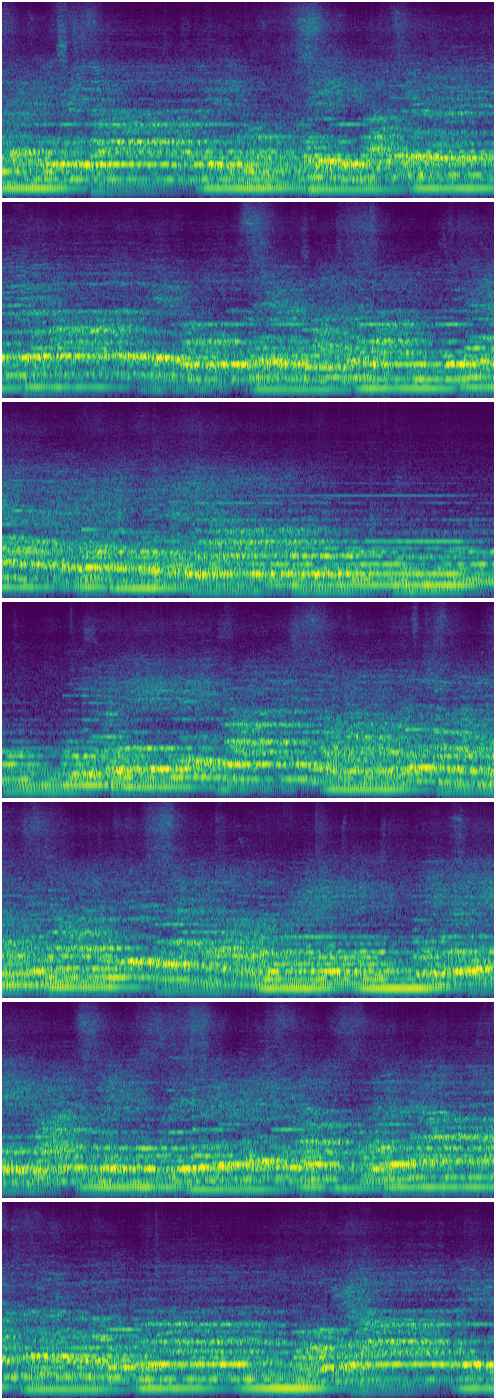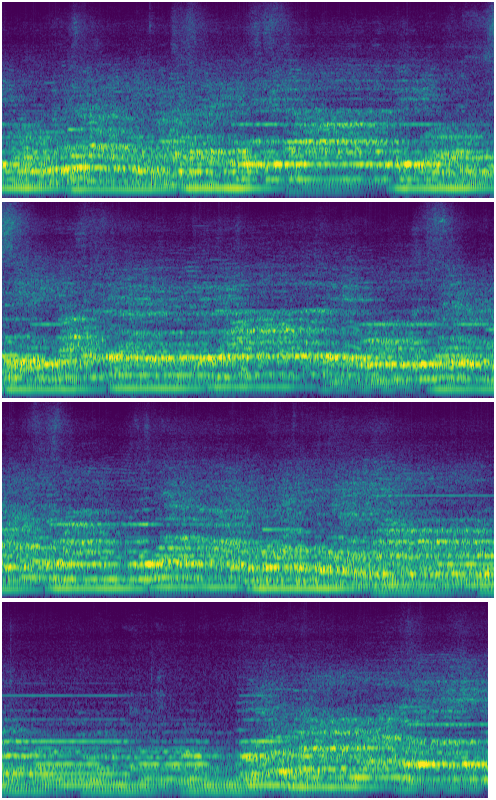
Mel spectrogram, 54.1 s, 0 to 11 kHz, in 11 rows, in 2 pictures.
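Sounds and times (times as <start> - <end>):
congregation singing: 0.0 - 54.0
instrumental accompaniment: 0.0 - 54.0.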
